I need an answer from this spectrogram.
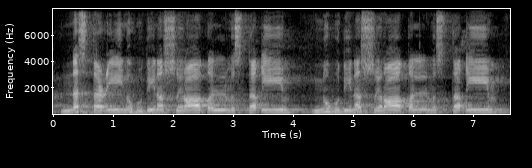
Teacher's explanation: مد نہیں ہوگا، یہاں پر صرف مد اصلی رہ جائے گا، اور یہ نون کے اوپر جو پیش ہے یہ ہاں میں ملے گا، یہ حمزہ وصلی گر جائے گا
